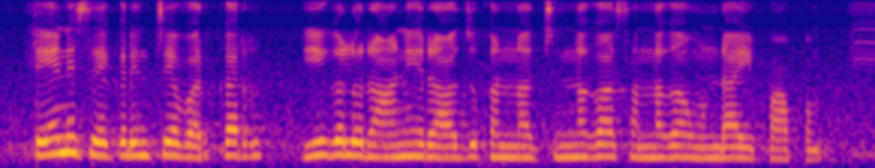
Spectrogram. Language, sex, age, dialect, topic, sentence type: Telugu, female, 18-24, Southern, agriculture, statement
